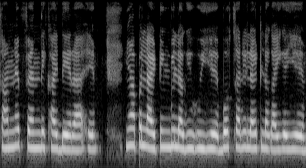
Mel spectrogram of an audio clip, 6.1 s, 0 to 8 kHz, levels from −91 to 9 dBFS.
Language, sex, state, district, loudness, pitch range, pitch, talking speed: Hindi, female, Bihar, West Champaran, -15 LUFS, 230-255 Hz, 240 Hz, 185 wpm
